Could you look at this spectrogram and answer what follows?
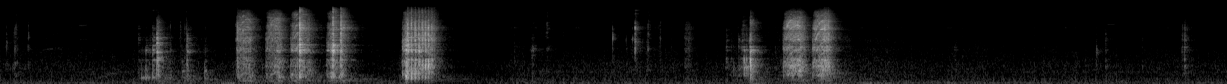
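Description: A ratchet on a long extension running bellhousing bolts into a transmission case, in short ratcheting runs: a cluster of runs early on, then a pair more about eight seconds in.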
